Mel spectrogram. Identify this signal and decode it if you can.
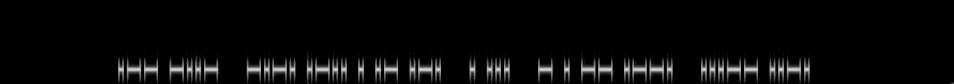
Morse code, heard as a keyed tone, about 28 wpm, 700 Hz. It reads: WX CLEAR ES TEMP 3F
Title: Practice QSO - Exchange 2 - Info - 28wpm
